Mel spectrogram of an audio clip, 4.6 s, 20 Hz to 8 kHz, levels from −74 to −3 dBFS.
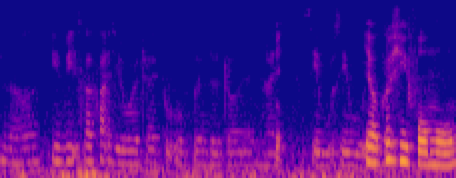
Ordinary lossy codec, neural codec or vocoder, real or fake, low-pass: none; none; real; 7.2 kHz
